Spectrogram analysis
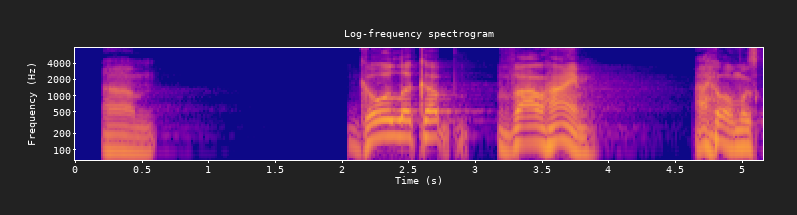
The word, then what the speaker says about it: Valheim: to lie to you I was mispronouncing that and I actually trained my buddies to mispronounce that uh by mistake every now we all call it valim which is totally wrong it's called valim right cuz it's Nordic and finish and whatnot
